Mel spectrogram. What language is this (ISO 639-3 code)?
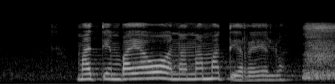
tso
